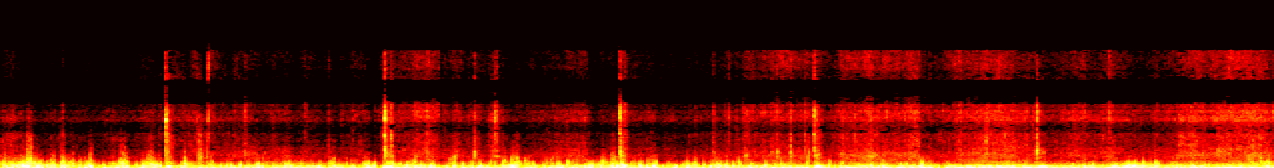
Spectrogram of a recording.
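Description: Waves splash and rush against a boat's hull.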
